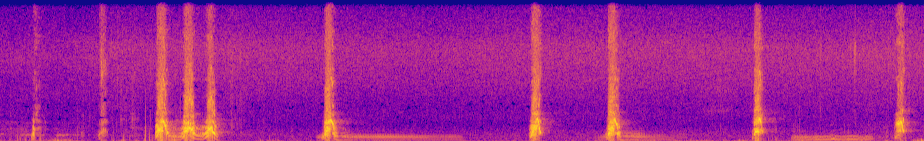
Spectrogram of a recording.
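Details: Female miniature schnauzer Spizy barks at cows, her first encounter with them, trying to drive them off without success. Around nine sharp barks, including a quick burst of three, are interspersed with low lowing cow moos.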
